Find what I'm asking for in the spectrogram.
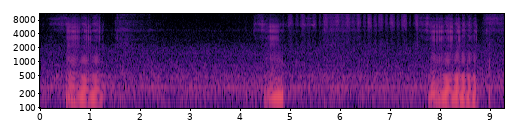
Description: Mochi, our 2 y.o. puggle girl snoring her her heart out. This is a little quieter than usual.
